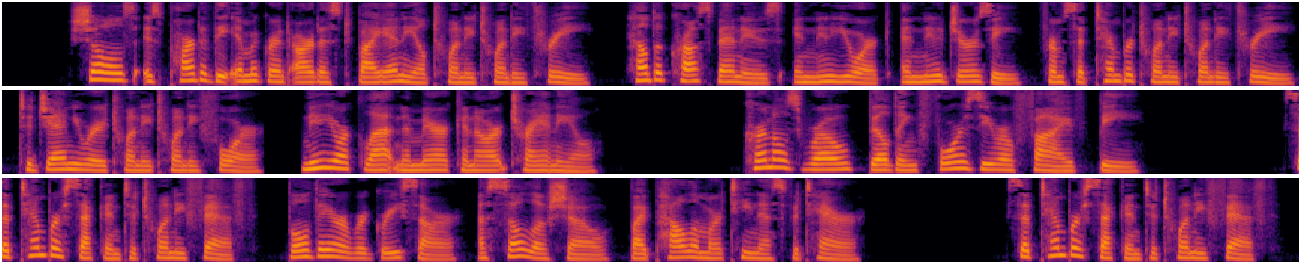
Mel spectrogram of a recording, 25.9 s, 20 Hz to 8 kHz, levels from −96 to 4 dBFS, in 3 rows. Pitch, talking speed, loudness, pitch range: 180 Hz, 115 wpm, -25 LUFS, 165-205 Hz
